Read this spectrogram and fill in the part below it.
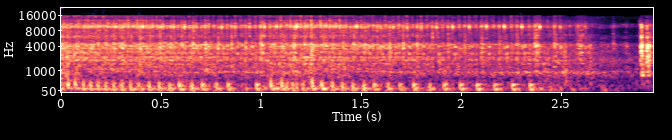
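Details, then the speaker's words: Honda Supra moped engine that wouldn't start now chugs unevenly after a part was replaced, losing strength and dying within about three seconds; valve clearance adjustment planned next, cause not confirmed. "Oh ya udah mau Idup tapi masih berobat Ya"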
